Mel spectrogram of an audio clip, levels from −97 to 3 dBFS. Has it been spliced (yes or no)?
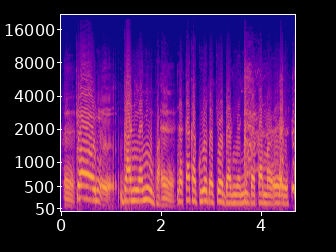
no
